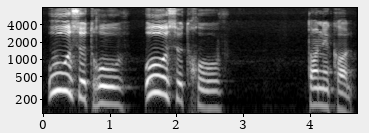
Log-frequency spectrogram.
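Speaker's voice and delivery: very slow, drawn-out dictation voice. Shown as a demonstration. Teacher reading a sentence for pupils to copy, slow dictation. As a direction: stretch each word for someone writing it down.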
